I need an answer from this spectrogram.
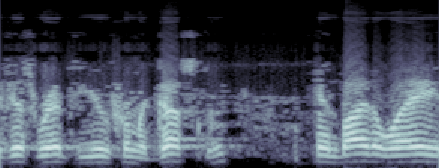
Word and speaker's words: Augustine: read to you from augustine and by the way it's uh it's pronounced augustine not augustine saint augustine is in heaven and saint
